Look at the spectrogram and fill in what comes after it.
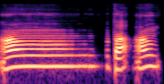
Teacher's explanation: আওয়াজটা গুন্না হওয়ার কারণে ভিতরে নাকের ভিতরে চলে যাচ্ছে। দেখেন, নাকটা যদি বন্ধ করে যদি আমি চেপে ধরি আঙুল দিয়ে, তাহলে আর আওয়াজটা হবে না। · নাকে উঠে যাবে, নাকটা কাঁপবে, হালকা নাকের ভিতরে উঠে যাবে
